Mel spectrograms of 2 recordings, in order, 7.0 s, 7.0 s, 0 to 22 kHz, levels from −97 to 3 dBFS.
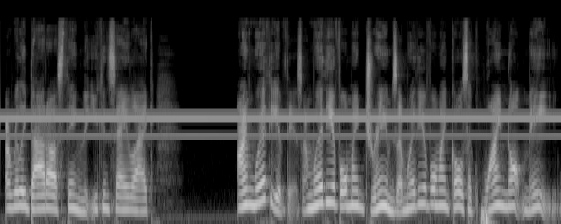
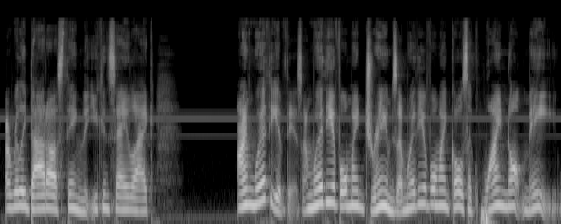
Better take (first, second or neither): second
